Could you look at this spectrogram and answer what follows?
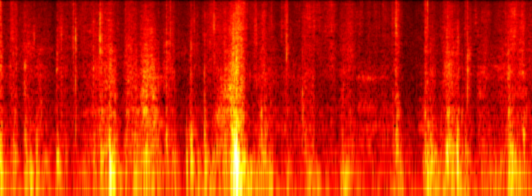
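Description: Old pleated cabin air filter being pulled out of its plastic housing: scraping and rustling of the filter against the housing, with a sharper knock about two and a half seconds in.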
